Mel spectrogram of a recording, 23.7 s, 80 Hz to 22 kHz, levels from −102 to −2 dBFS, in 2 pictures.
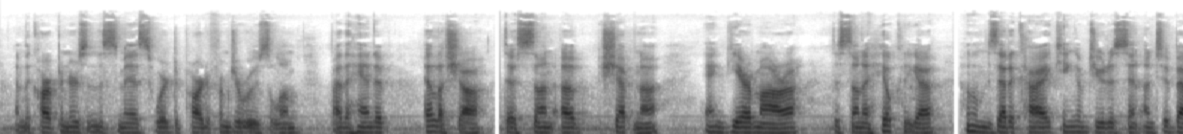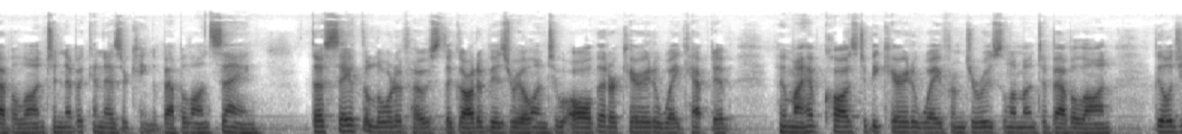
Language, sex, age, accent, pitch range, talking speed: English, female, 50-69, American, 130-150 Hz, 175 wpm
